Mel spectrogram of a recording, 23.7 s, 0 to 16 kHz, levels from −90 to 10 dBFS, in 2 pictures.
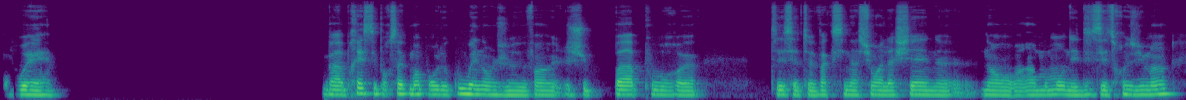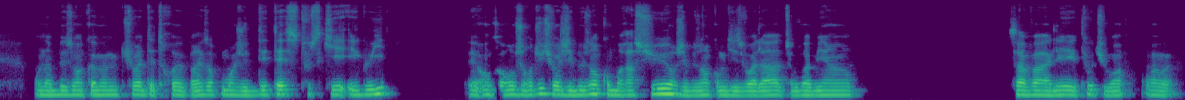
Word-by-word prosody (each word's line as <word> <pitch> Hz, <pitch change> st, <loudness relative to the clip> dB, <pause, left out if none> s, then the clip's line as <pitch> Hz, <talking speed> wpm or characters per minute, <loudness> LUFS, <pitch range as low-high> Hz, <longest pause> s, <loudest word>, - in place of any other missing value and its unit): Ouais. 130 Hz, -2 st, +3 dB, 2.7 s
Bah, 140 Hz, -1 st, +2 dB
après, 140 Hz, +5 st, +3 dB
c'est 160 Hz, -1 st, -2 dB
pour 140 Hz, -2 st, -5 dB
ça 150 Hz, -, +6 dB
que, 150 Hz, -, -3 dB
moi, 145 Hz, 0 st, +3 dB
pour 135 Hz, -1 st, +2 dB
le 130 Hz, -1 st, 0 dB
coup, 155 Hz, +4 st, +2 dB
ouais, 150 Hz, -1 st, +7 dB
non 135 Hz, -2 st, +1 dB
je 120 Hz, -1 st, +1 dB
enfin, 125 Hz, +1 st, 0 dB
je 140 Hz, -, -6 dB
suis 120 Hz, -2 st, -5 dB
pas 135 Hz, -1 st, +5 dB
pour, 130 Hz, -1 st, -2 dB
heu, 120 Hz, 0 st, +1 dB, 0.7 s
tu -, -, -1 dB
sais 130 Hz, -, +3 dB
cette, 125 Hz, -2 st, -2 dB
heu, 120 Hz, -, +3 dB
vaccination 130 Hz, +1 st, -1 dB
à 125 Hz, -, +2 dB
la 125 Hz, -, +2 dB
chaîne, 125 Hz, 0 st, +1 dB
heu, 120 Hz, 0 st, -5 dB
non, 120 Hz, -3 st, 0 dB
à 125 Hz, -, -2 dB
un 125 Hz, -, 0 dB
moment 130 Hz, +2 st, 0 dB
on 135 Hz, -, +2 dB
est 120 Hz, -1 st, +2 dB
des 130 Hz, +2 st, -3 dB
êtres 135 Hz, +1 st, 0 dB
humains, 135 Hz, +3 st, +2 dB, 0.5 s
on 125 Hz, -, -2 dB
a 120 Hz, -, +2 dB
besoin 125 Hz, +1 st, 0 dB
quand 130 Hz, -1 st, +1 dB
même 130 Hz, 0 st, -1 dB
tu 130 Hz, -, -15 dB
vois 130 Hz, -1 st, +2 dB
d'être, 130 Hz, 0 st, -2 dB
heu 120 Hz, -, 0 dB
par 120 Hz, 0 st, 0 dB
exemple, 130 Hz, +1 st, -2 dB
moi, 130 Hz, -1 st, 0 dB
je 120 Hz, -, -2 dB
déteste 135 Hz, +3 st, 0 dB
tout 150 Hz, -, -11 dB
ce 145 Hz, +1 st, -11 dB
qui 135 Hz, -1 st, -2 dB
est -, -, -1 dB
aiguille. 135 Hz, +6 st, +1 dB, 0.8 s
Heu, -, -, 0 dB
encore 130 Hz, 0 st, -2 dB
aujourd'hui, 130 Hz, +2 st, 0 dB
tu 155 Hz, -, -3 dB
vois? 135 Hz, -, +3 dB
J'ai 125 Hz, -1 st, 0 dB
besoin 130 Hz, +4 st, +2 dB
qu'on 145 Hz, -3 st, -2 dB
me 125 Hz, -, +2 dB
rassure, 125 Hz, +5 st, +4 dB
j'ai 130 Hz, -4 st, -2 dB
besoin 120 Hz, +2 st, 0 dB
qu'on 120 Hz, 0 st, -3 dB
me -, -, +1 dB
dise: 120 Hz, -1 st, 0 dB
«Voilà, 120 Hz, +1 st, +3 dB
tout 120 Hz, -1 st, -4 dB
va 120 Hz, -1 st, +2 dB
bien». 125 Hz, 0 st, -1 dB, 1.5 s
«Ça 130 Hz, -1 st, +3 dB
va 125 Hz, 0 st, +2 dB
aller», 125 Hz, +2 st, +2 dB
et 120 Hz, -, -2 dB
tout 135 Hz, +2 st, -4 dB
tu 130 Hz, -3 st, -7 dB
vois? 120 Hz, +2 st, -3 dB
Ouais, 130 Hz, -4 st, -4 dB
ouais. 115 Hz, -1 st, -2 dB
130 Hz, 215 wpm, -22 LUFS, 125-135 Hz, 2.7 s, ouais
